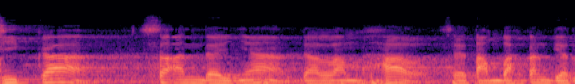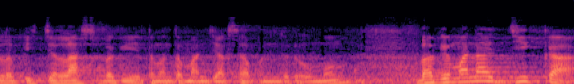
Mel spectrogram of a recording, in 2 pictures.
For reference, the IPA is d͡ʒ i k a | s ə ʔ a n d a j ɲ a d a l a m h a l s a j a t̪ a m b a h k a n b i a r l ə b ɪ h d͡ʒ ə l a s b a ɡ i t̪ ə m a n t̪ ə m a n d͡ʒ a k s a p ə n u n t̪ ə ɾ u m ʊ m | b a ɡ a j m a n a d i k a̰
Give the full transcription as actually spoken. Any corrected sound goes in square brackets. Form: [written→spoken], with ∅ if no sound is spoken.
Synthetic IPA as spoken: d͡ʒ i k a | s ə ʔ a n d a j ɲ a d a l a m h a l s a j a t̪ a m b a h k a n b i a r l ə b ɪ h d͡ʒ ə l a s b a ɡ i t̪ ə m a n t̪ ə m a n d͡ʒ a k s a p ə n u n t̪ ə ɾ u m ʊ m | b a ɡ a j m a n a [d→d͡ʒ] i k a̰

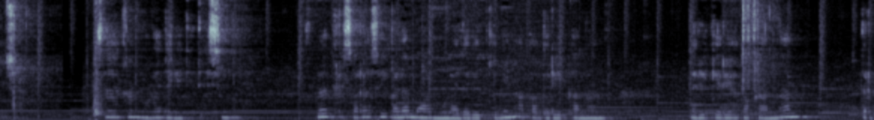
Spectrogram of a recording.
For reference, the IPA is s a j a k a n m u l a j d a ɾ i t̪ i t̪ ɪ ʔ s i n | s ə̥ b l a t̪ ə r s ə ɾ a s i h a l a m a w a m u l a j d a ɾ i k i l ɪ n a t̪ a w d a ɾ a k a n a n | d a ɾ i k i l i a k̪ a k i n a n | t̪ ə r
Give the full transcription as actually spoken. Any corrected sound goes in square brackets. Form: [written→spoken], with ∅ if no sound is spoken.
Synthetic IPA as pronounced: s a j a k a n m u l a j d a ɾ i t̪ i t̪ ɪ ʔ s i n | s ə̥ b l a t̪ ə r s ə ɾ a s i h a l a m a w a m u l a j d a ɾ i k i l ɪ n a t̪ a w d a ɾ [a→i] k a n a n | d a ɾ i k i [l→ɾ] i a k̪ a k [i→a] n a n | t̪ ə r

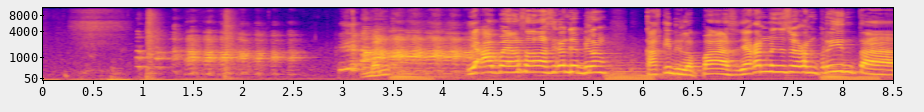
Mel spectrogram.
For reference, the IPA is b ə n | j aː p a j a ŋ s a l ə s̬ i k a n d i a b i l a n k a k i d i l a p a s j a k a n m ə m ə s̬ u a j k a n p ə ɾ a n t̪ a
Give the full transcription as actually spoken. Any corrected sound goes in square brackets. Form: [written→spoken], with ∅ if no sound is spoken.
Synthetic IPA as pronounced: b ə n | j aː p a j a ŋ s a l [ə→a] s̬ i k a n d i a b i l a [n→ŋ] k a k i d i l [a→ə] p a s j a k a n m ə [m→ɲ] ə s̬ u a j k a n p ə ɾ [a→i] n t̪ a

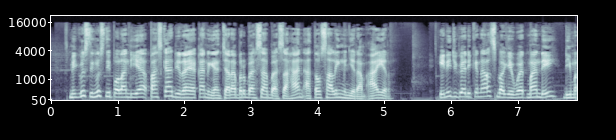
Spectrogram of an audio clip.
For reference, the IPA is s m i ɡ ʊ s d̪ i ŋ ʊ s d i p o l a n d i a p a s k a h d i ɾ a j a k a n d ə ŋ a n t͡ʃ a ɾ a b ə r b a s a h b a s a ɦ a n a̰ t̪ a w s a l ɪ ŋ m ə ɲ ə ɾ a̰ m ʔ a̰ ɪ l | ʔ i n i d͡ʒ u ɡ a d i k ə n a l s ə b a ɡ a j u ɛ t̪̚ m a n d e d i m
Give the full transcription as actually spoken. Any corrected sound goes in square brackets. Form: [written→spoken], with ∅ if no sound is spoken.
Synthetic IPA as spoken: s m i ɡ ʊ s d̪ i ŋ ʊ s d i p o l a n d i a p a s k a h d i ɾ a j a k a n d ə ŋ a n t͡ʃ a ɾ a b ə r b a s a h b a s a ɦ a n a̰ t̪ a w s a l ɪ ŋ m ə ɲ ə ɾ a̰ m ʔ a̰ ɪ [l→r] | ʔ i n i d͡ʒ u ɡ a d i k ə n a l s ə b a ɡ a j [u→w] ɛ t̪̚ m a n d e d i m

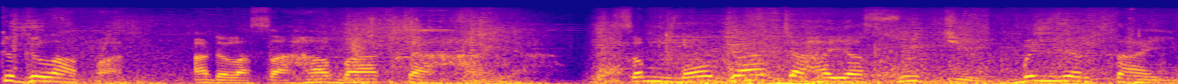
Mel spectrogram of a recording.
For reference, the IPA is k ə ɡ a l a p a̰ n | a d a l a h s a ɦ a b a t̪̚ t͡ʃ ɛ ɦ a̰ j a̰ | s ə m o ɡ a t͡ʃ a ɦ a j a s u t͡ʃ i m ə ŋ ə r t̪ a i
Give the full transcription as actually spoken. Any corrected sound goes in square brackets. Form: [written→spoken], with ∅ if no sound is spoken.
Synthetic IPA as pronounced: k ə ɡ [a→ə] l a p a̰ n | a d a l a h s a ɦ a b a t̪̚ t͡ʃ [ɛ→a] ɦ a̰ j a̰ | s ə m o ɡ a t͡ʃ a ɦ a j a s u t͡ʃ i m ə [ŋ→ɲ] ə r t̪ a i

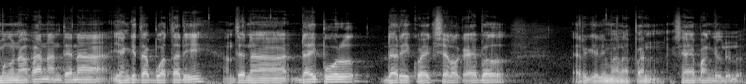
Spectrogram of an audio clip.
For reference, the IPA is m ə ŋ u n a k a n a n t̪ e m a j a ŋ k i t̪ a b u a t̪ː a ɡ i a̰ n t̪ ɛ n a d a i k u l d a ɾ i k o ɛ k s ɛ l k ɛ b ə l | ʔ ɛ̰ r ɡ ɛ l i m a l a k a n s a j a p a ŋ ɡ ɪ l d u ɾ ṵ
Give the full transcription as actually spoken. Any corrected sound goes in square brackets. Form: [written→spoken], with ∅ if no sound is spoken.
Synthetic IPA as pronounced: m ə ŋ u n a k a n a n t̪ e [m→n] a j a ŋ k i t̪ a b u a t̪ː a [ɡ→d] i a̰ n t̪ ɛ n a d a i [k→p] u l d a ɾ i k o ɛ k s ɛ l k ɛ b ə l | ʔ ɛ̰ r ɡ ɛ l i m a l a [k→p] a n s a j a p a ŋ ɡ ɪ l d u [ɾ→l] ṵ

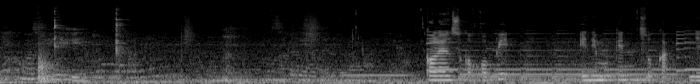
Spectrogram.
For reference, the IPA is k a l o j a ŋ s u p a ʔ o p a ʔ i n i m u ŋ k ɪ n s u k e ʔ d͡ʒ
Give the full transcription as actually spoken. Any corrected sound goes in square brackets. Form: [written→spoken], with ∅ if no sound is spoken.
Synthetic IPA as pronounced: k a l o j a ŋ s u [p→k] a [ʔ→k] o p [a→i] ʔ i n i m u ŋ k ɪ n s u k [e→a] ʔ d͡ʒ

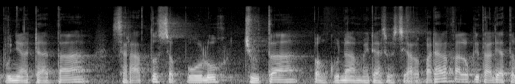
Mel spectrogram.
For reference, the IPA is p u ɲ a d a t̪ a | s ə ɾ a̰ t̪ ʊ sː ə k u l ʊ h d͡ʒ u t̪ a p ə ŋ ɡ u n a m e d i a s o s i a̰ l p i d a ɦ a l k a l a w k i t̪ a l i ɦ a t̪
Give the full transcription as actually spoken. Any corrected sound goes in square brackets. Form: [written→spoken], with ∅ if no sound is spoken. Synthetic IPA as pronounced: p u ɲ a d a t̪ a | s ə ɾ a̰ t̪ ʊ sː ə [k→p] u l ʊ h d͡ʒ u t̪ a p ə ŋ ɡ u n a m e d i a s o s i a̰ l p [i→a] d a ɦ a l k a l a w k i t̪ a l i ɦ a t̪

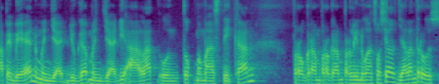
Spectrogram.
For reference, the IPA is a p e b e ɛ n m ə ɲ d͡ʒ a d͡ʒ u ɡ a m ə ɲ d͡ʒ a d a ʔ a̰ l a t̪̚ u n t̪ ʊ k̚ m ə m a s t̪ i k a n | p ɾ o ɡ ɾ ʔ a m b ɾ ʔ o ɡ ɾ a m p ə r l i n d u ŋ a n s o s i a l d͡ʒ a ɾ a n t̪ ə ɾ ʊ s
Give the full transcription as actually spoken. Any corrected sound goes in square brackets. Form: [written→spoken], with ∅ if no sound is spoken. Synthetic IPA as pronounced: a p e b e ɛ n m ə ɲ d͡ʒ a d͡ʒ u ɡ a m ə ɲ d͡ʒ a d [a→i] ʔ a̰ l a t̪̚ u n t̪ ʊ k̚ m ə m a s t̪ i k a n | p ɾ o ɡ ɾ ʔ a m [b→p] ɾ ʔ o ɡ ɾ a m p ə r l i n d u ŋ a n s o s i a l d͡ʒ a [ɾ→l] a n t̪ ə ɾ ʊ s

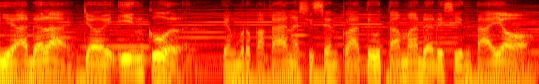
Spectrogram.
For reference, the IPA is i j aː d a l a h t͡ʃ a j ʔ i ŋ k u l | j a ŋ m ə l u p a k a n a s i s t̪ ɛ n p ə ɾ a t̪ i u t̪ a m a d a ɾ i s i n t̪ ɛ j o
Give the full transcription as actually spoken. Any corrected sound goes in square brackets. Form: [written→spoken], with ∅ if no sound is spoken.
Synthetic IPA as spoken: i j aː d a l a h t͡ʃ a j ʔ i ŋ k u l | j a ŋ m ə [l→ɾ] u p a k a n a s i s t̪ ɛ n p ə [ɾ→l] a t̪ i u t̪ a m a d a ɾ i s i n t̪ [ɛ→a] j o

